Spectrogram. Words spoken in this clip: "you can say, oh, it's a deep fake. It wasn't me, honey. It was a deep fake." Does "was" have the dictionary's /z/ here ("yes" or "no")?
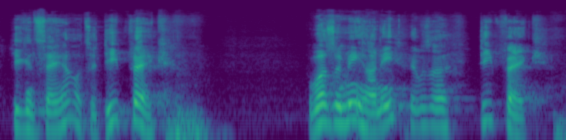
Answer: yes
